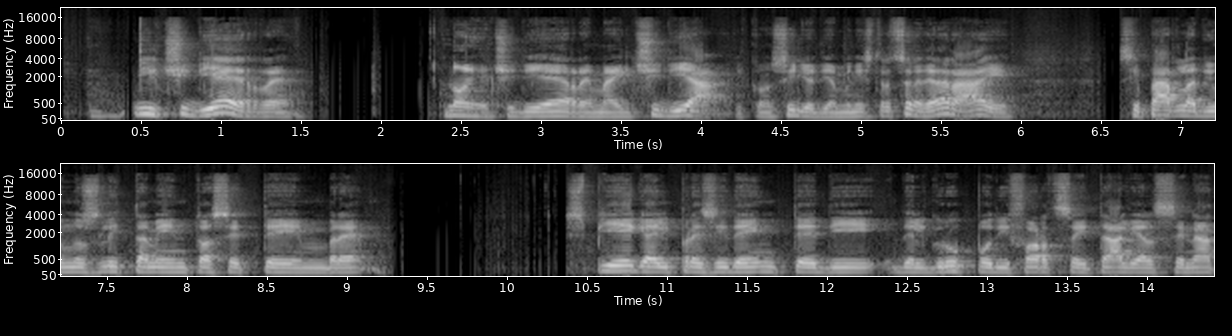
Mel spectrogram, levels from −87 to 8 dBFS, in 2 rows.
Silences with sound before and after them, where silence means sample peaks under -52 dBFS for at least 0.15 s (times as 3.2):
9.34–9.56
